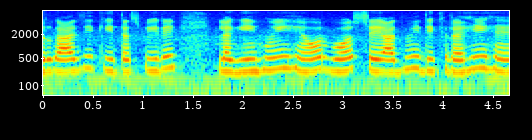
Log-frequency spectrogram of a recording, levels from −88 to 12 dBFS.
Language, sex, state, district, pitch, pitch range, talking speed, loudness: Hindi, female, Bihar, West Champaran, 240 Hz, 230-260 Hz, 165 wpm, -16 LUFS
